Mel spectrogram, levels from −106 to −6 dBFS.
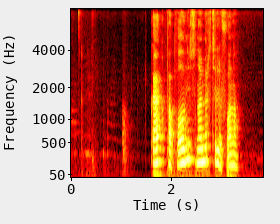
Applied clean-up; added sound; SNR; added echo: neural mask model RNNoise.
